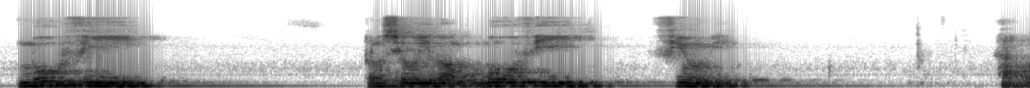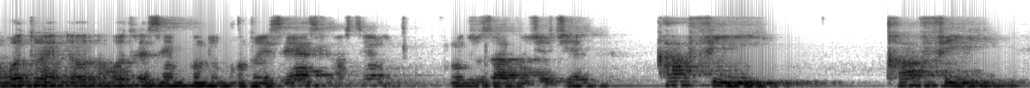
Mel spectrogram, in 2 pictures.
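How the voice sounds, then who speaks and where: A man's voice: medium pitch, steady tone, dark tone. Man drilling pronunciation in an echoey room. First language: Portuguese. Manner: slow, repetitive drilling of words. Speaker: English teacher. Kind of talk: pronunciation lesson. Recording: echoey room, dull lo-fi sound.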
